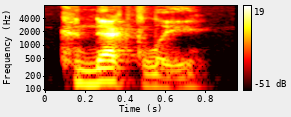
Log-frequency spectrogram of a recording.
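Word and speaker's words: Knechtle: with a guy named Stuart Connectly. Is how you actually say his name. I thought it was Nettle. It's Knech or whatever.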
